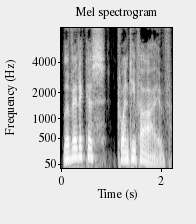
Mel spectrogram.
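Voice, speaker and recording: Slow, dry-voiced male narrator. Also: mid-range voice, big pitch swings, no room sound. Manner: slow and deliberate. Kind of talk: scripted narration. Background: faint music.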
